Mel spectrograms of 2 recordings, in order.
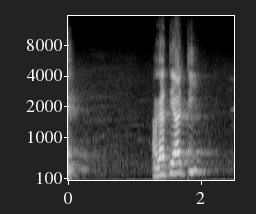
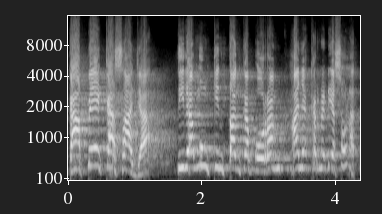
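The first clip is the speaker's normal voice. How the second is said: shouting; 11 semitones higher, 4 dB louder than usual. Acted. Preacher shouting in sermon.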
